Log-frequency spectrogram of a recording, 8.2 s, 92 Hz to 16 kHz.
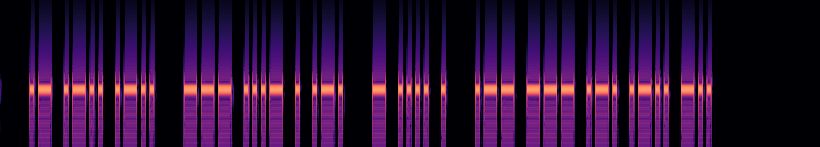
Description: Morse code, heard as a keyed tone, about 26 wpm, 700 Hz. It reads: ALL OVER THE WORLD
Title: Speed-Racing - Sets of 5 Words 28wpm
